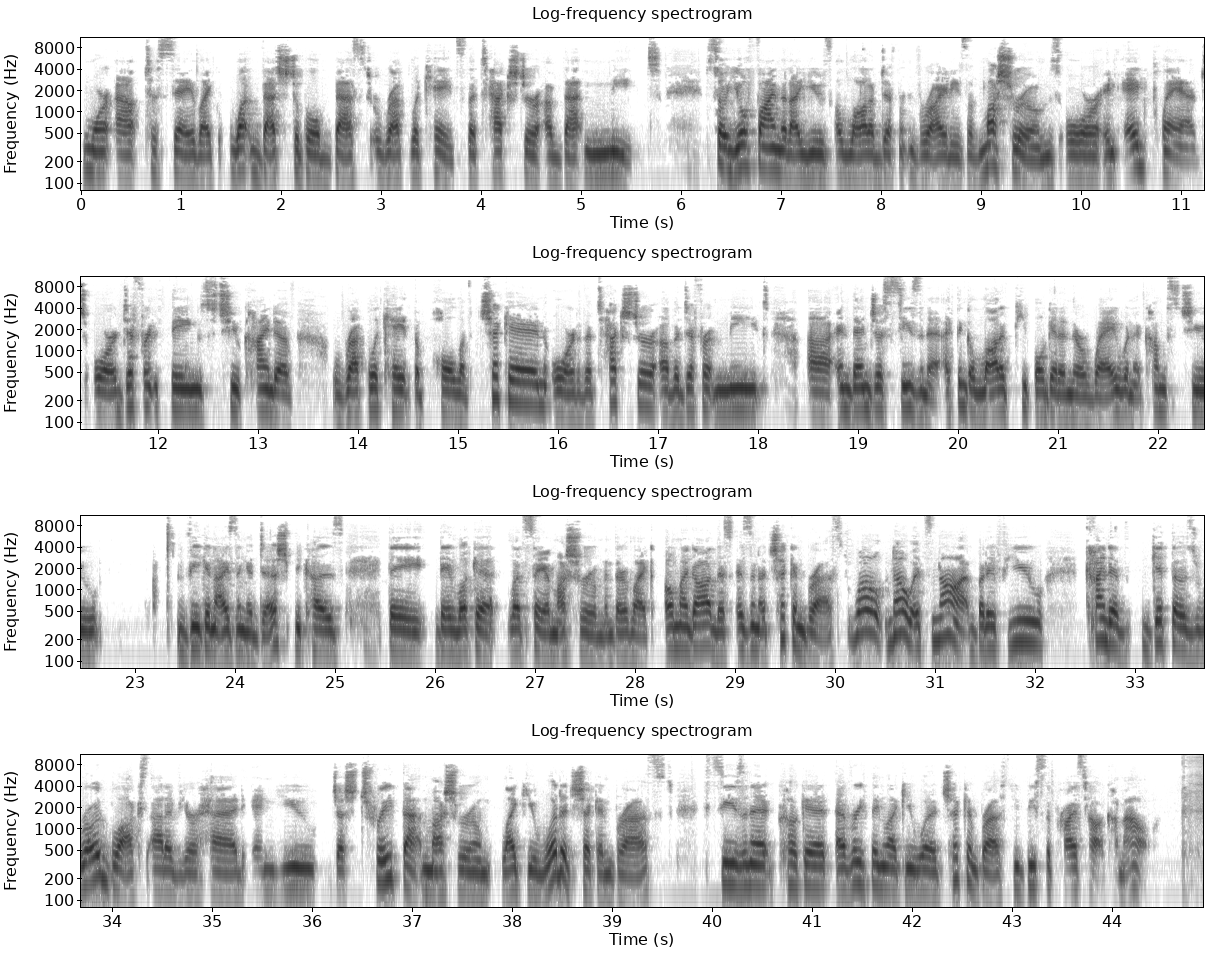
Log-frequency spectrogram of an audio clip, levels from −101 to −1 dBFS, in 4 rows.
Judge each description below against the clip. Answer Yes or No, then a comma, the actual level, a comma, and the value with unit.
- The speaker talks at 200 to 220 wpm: No, average, 185 wpm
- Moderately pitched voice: Yes, medium, 150 Hz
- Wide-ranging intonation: Yes, wide, 7.2 semitones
